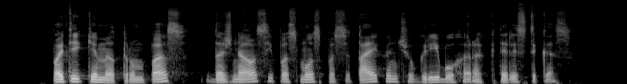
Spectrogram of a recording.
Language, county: Lithuanian, Telšiai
